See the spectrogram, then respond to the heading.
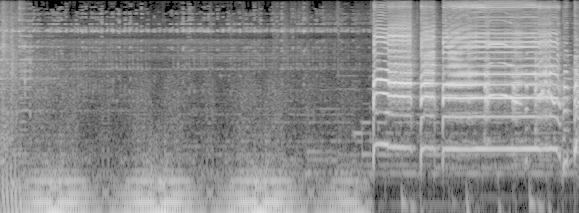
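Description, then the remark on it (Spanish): A deep, pulsing rumble fills the first five seconds, then abruptly gives way to loud, nasal horn honks that blare in a stuttering, goose-like series. “Oye, salió como ganso.”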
